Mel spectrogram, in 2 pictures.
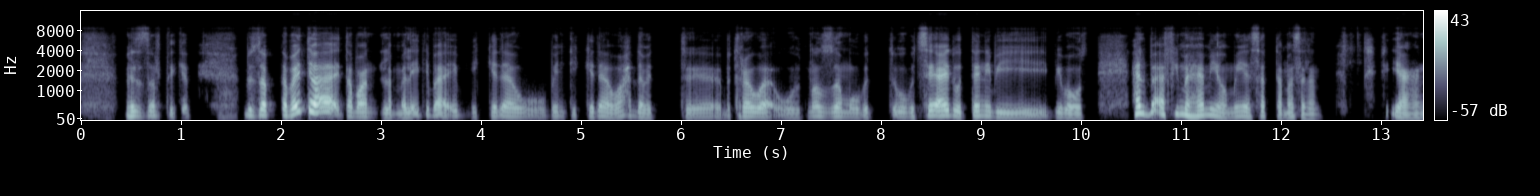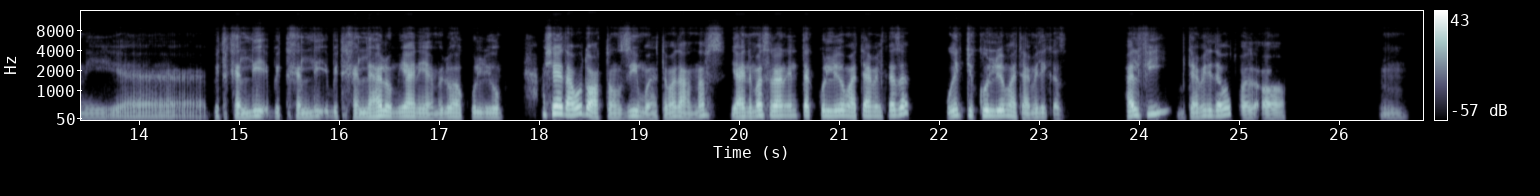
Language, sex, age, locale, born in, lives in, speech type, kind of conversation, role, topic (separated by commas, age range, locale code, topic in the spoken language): Arabic, male, 40-44, ar-EG, Egypt, Portugal, conversation, podcast, host, إزاي بتعلّموا ولادكم يعتمدوا على نفسهم؟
